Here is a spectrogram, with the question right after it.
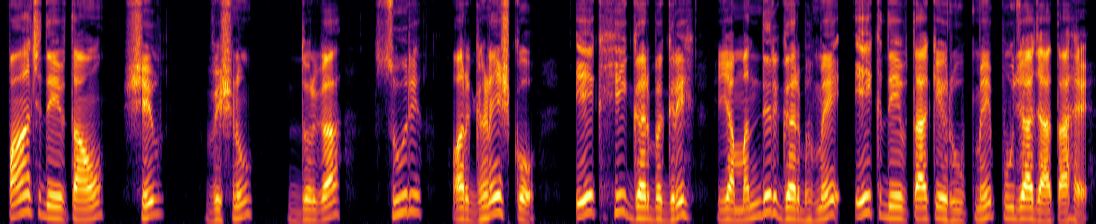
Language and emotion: Hindi, neutral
